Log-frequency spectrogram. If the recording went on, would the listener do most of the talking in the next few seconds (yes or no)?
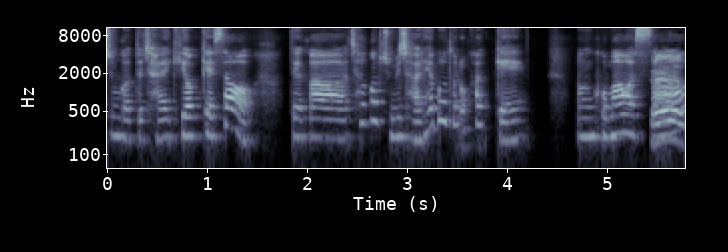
yes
